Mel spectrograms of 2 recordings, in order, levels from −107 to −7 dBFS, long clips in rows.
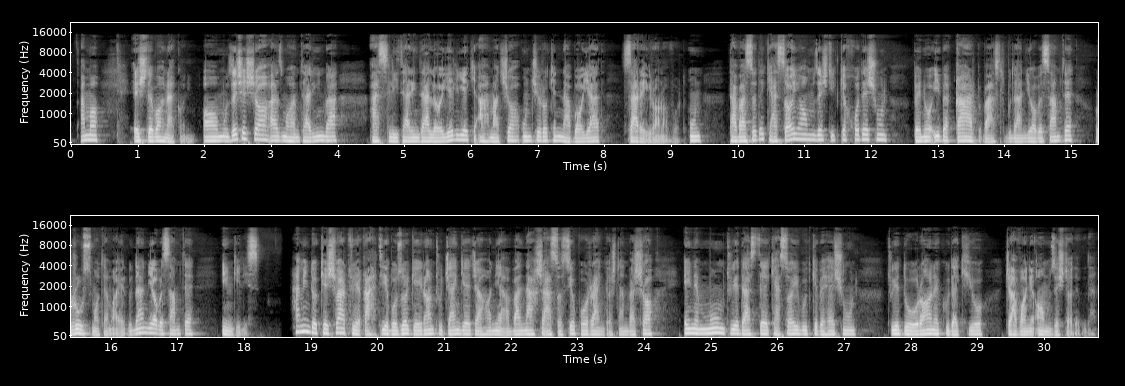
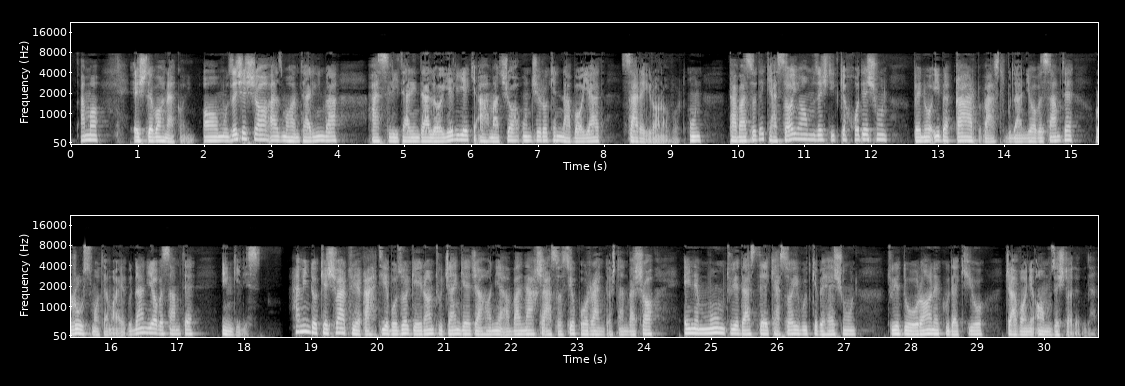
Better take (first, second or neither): first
